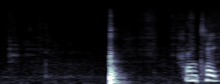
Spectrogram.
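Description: A plaster mould knocks against a hard surface.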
